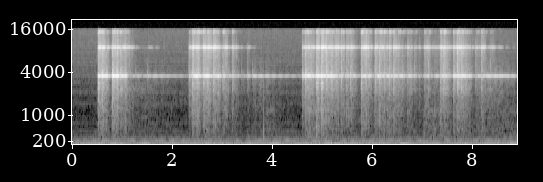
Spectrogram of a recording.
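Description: A bell rung again in a few bursts of bright, high metallic trilling separated by short pauses, over a low steady hum, with no voices.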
